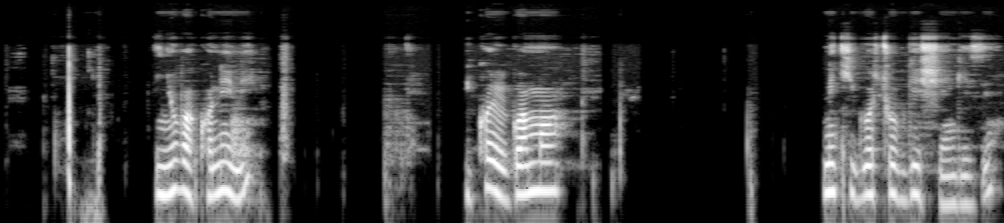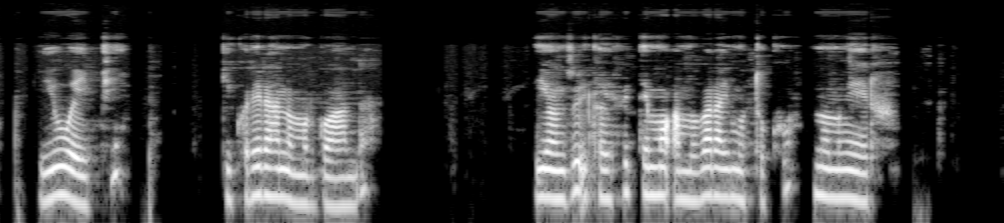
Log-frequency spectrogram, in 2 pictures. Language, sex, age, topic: Kinyarwanda, female, 25-35, finance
